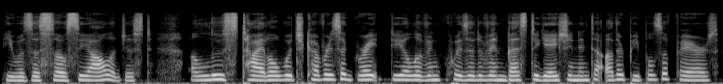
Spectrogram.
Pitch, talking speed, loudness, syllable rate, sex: 205 Hz, 150 wpm, -17 LUFS, 5.5 syllables/s, female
